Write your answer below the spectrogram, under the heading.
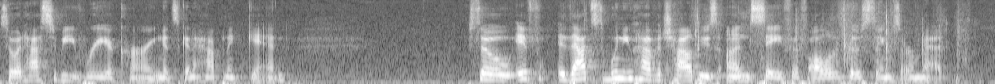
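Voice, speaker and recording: Lively intonation at a fairly quick pace over noticeable background noise. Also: woman, medium pitch for a woman. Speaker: state agency director. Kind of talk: committee testimony. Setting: legislative committee hearing. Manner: fast.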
